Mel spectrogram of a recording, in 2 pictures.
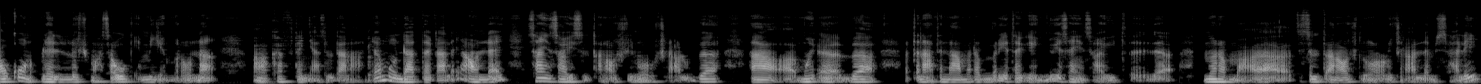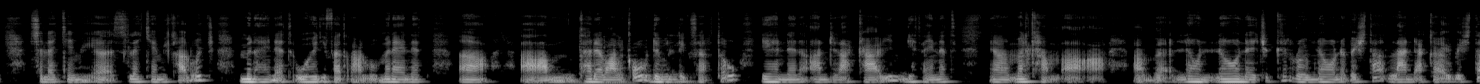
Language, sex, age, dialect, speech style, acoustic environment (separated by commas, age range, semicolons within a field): Amharic, male, 18-24, Ethiopia - Gojjam, happy, people talking; nature; traffic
